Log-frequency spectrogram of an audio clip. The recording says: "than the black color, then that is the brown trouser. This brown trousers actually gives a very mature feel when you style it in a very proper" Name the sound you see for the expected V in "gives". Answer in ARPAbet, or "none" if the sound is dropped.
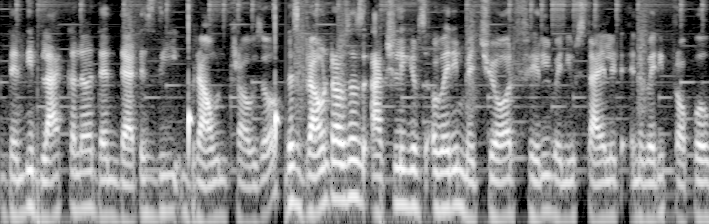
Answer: V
